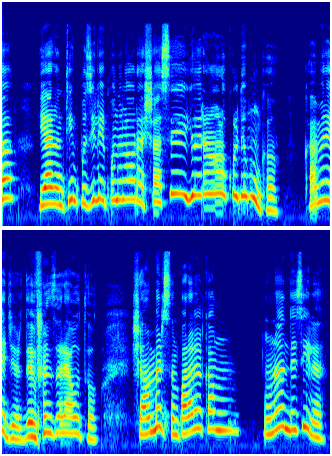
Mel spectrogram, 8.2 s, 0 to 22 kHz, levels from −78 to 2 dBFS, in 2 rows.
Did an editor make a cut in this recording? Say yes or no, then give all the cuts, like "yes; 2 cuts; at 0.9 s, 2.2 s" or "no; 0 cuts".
no; 0 cuts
